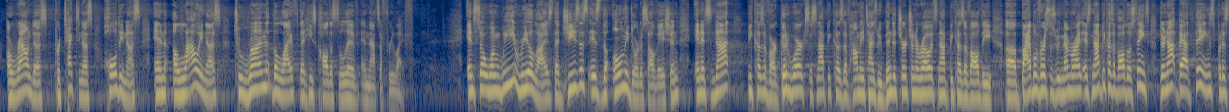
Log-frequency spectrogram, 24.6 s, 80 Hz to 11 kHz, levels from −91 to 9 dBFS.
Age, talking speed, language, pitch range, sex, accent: 30-49, 205 wpm, English, 160-210 Hz, male, American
